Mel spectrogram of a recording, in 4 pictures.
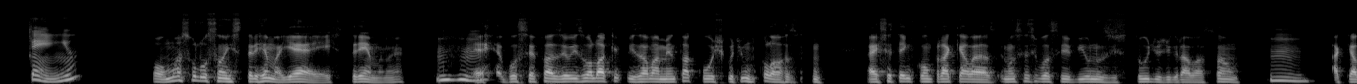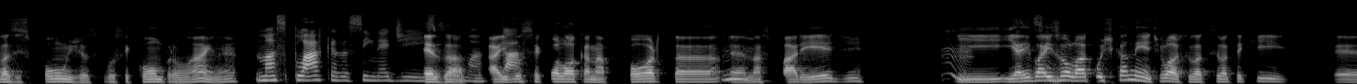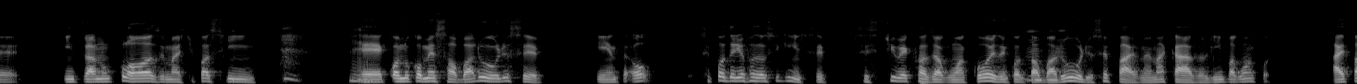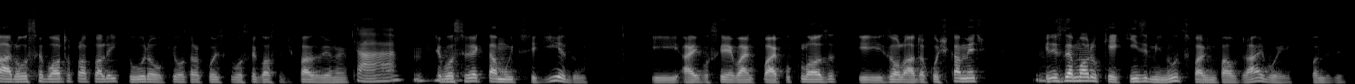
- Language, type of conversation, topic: Portuguese, advice, Como posso relaxar em casa com tantas distrações e barulho ao redor?
- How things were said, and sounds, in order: laughing while speaking: "é"; laughing while speaking: "de um closet"; laugh; tapping; in English: "driveway"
